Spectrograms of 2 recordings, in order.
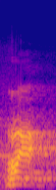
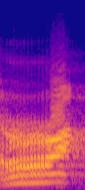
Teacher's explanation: ra itu memiliki sifat takrir. Takrir itu harus digerakkan roknya itu, lidahnya itu 2-3 kali gerakan ya.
